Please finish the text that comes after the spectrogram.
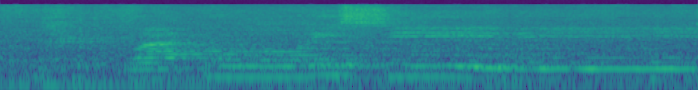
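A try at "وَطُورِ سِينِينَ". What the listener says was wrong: Jangan waturis. Turi. Rinya pendek. Waturisinin.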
